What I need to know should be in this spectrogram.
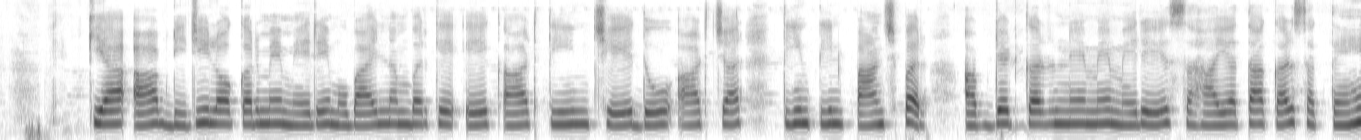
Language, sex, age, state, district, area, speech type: Hindi, female, 18-30, Madhya Pradesh, Seoni, urban, read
